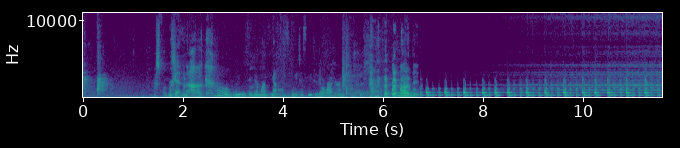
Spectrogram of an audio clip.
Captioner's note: applause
